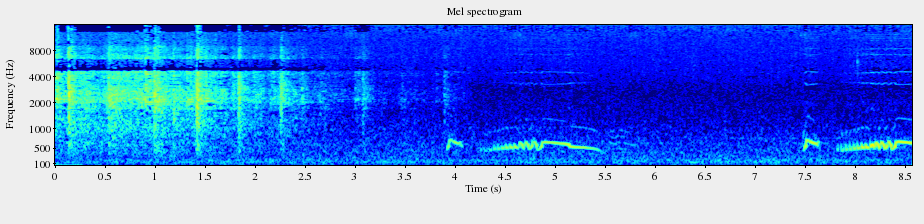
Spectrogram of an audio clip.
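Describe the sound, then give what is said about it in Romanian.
Doves coo in a forest in two soft, low phrases, one after a few seconds and another near the end, over a steady background hiss and earlier rumbling noise. “Păsări ale lui Venus, sărutându-vă în pădure, cât de vara de lungă.”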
